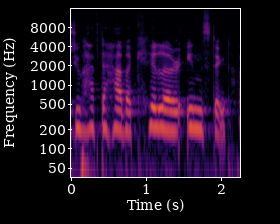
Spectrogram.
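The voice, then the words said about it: Bad put-on British accent. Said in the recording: “I'm doing a terrible British accent ... Awful.”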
